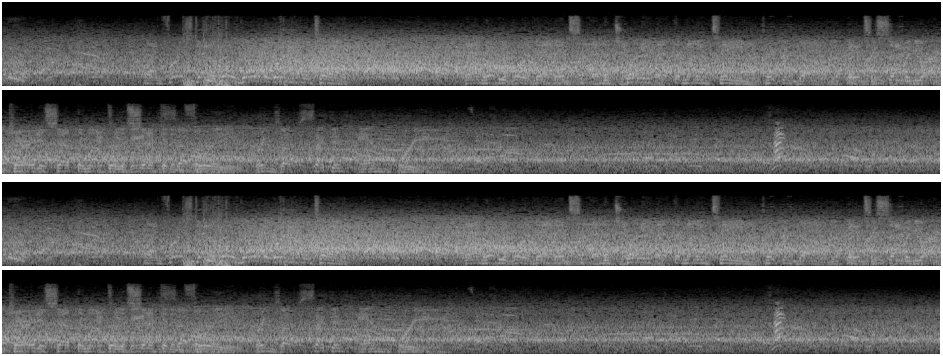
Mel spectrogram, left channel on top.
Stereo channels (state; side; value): identical; both; correlation 1.00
